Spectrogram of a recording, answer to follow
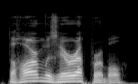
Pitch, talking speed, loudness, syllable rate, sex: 115 Hz, 175 wpm, -15 LUFS, 7.0 syllables/s, male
